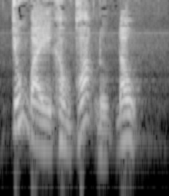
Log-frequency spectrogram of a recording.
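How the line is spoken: Loud roar. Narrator (Vietnamese): Lại Hòa Thượng Dương lúc này lại gầm lớn

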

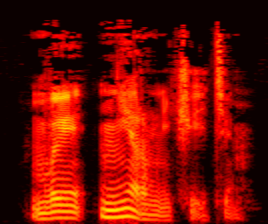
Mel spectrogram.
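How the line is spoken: Sigh. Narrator (Russian): Стерх вздохнул

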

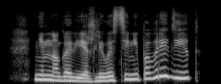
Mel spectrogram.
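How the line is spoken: Barked. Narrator (Russian): рявкнула она ему

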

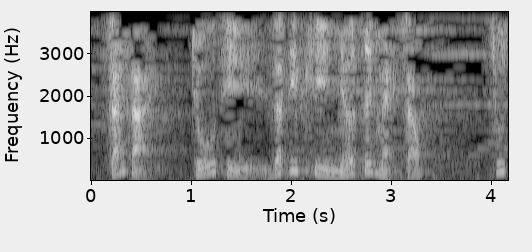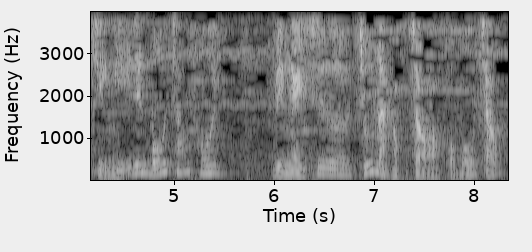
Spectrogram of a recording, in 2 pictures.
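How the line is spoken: Smiling. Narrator (Vietnamese): Tôi mỉm cười

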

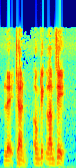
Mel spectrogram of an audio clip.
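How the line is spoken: Suddenly angry. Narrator (Vietnamese): Bùi Thiên Âm lập tức biến sắc, tức giận nói

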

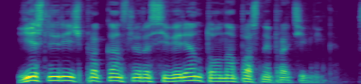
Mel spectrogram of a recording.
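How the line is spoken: Calm. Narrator (Russian): спокойно ответил я

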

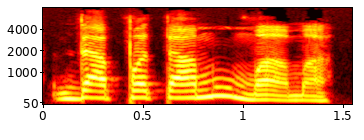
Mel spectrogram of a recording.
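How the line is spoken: Firm calm statement. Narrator (Russian): твердо и спокойно заявил Мартин

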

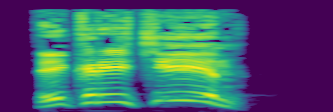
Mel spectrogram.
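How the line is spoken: Exclaiming. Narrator (Russian): воскликнул Кук

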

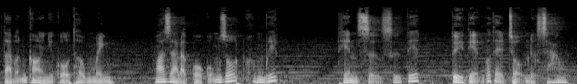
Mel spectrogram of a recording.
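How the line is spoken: Sly laugh, lowered voice. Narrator (Vietnamese): Diệp Thiếu Dương rào hoạt cười hạ giọng

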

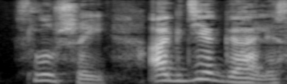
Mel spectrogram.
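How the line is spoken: Plain question. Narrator (Russian): спросил муж

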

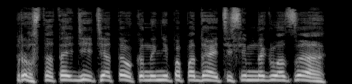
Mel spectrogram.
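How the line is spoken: Whining. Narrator (Russian): проскулил

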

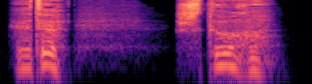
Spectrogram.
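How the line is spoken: Hoarse rasp. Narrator (Russian): прохрипел

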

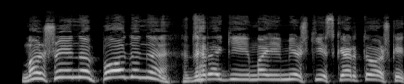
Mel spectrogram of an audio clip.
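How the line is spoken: Shout. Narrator (Russian): крикнул Крендель

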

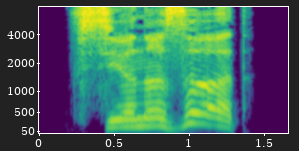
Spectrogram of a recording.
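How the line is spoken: Yelling. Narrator (Russian): Завопил

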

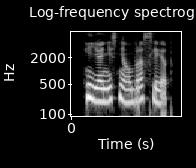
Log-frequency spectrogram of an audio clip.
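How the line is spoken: Scoffing grunt. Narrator (Russian): хмыкнул Калипсо

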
